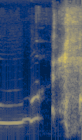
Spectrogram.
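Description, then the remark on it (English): A single sneeze from a person allergic to cats, after seeing a black cat: a drawn-out, rising voiced "ahh" intake, a brief pause, then a loud, breathy burst of noise that trails off. “Oh I'm sorry. Bless you.”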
